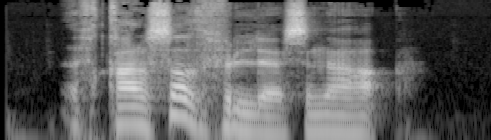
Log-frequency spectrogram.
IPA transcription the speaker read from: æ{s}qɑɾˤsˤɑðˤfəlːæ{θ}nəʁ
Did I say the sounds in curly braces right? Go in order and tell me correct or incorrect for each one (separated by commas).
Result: incorrect, incorrect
